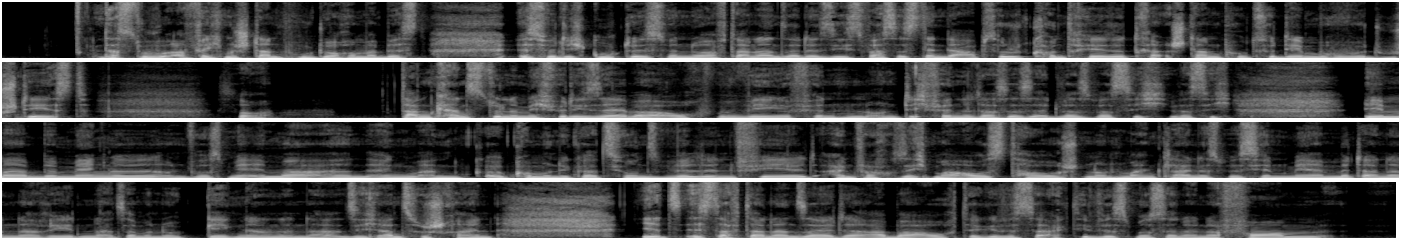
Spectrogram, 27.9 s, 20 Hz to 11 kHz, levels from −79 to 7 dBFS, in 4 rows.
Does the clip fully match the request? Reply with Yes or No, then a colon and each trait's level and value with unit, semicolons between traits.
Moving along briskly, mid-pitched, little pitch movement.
Yes: fast, 210 wpm; medium, 170 Hz; narrow, 1.9 semitones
